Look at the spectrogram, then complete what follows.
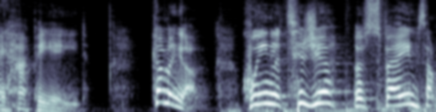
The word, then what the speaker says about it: Letizia: Coming up, Queen Letizia of Spain, is that right? Yeah, well, that's the right pronunciation.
